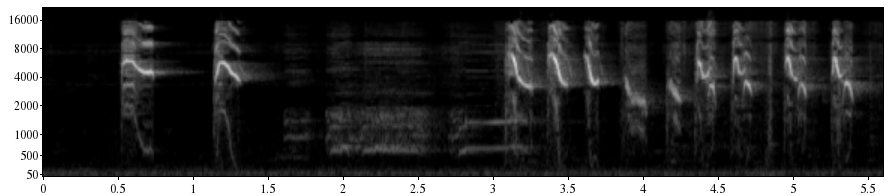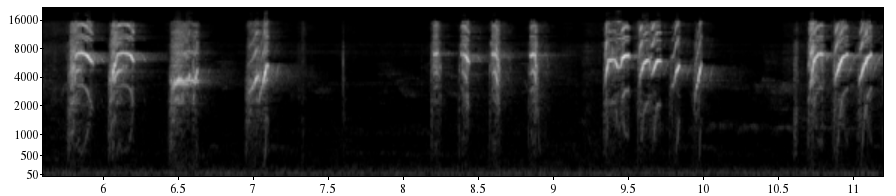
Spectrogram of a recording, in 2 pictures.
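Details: Greater green leafbird singing a varied, high-pitched sequence of sharp chirps and whistled notes in quick clusters, with a brief lower, buzzy phrase near the start and a quiet low hum beneath.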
